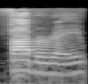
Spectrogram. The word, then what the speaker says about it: Fabray: It's pronounced many ways. My niece Shelley Fabray uses Fabray, which is one of the pronunciations.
